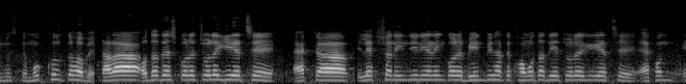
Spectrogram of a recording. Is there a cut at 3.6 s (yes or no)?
yes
